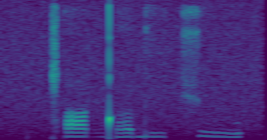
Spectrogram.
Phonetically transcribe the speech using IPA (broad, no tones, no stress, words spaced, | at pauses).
ǁɑɡ͡ǃʌdi̤t͡ʃṳ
